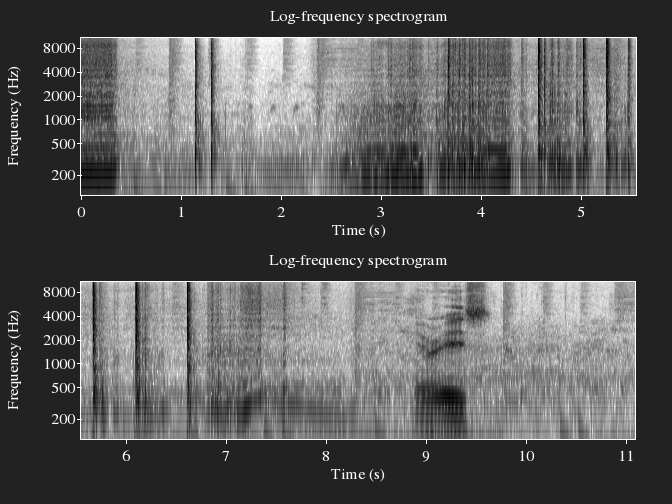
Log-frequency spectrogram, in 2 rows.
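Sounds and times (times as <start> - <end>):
car engine revving: 0.0 - 10.3
exhaust pops and cracks: 1.1 - 1.6, 2.8 - 7.7.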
